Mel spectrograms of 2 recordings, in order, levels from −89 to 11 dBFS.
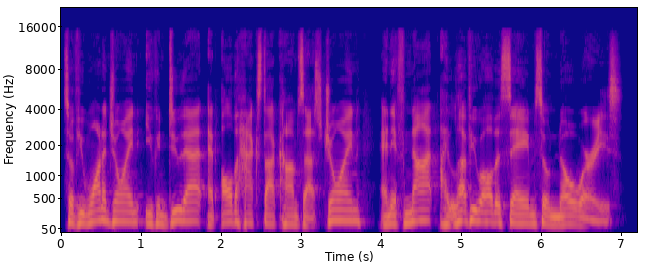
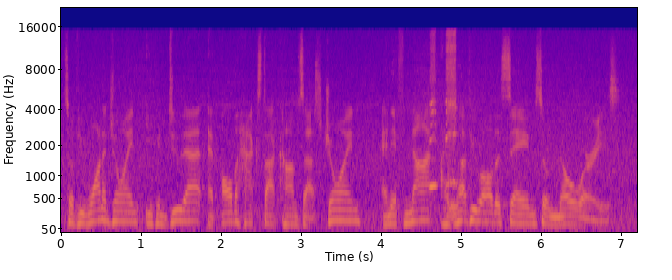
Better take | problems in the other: first | hiss; loud; throughout; 5 dB below the speech

